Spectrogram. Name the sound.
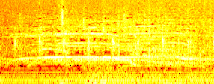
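stadium crowd cheering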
